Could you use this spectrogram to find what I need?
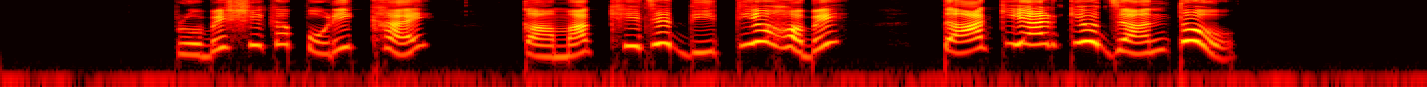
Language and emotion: Bengali, surprised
